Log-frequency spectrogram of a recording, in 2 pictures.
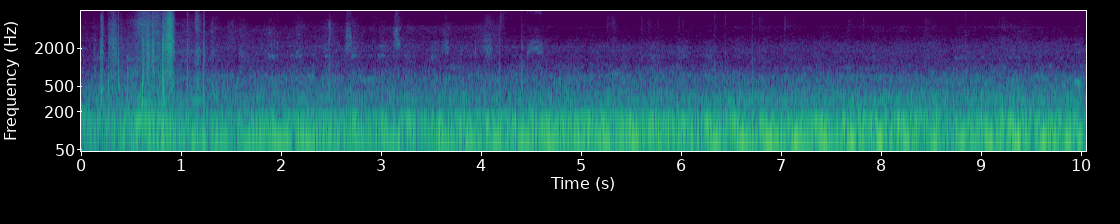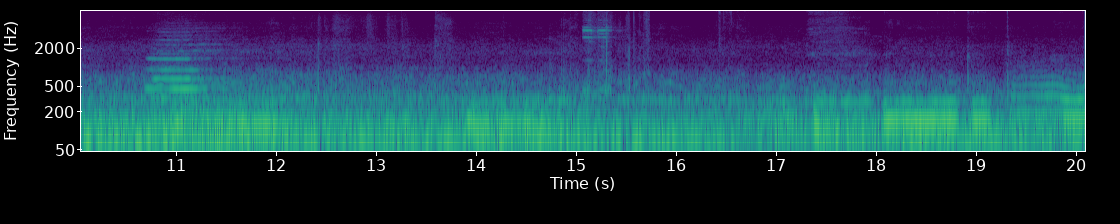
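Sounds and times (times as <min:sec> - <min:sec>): train rumbling past: 0:01.1 - 0:15.1
horn toot: 0:10.7 - 0:11.8.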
